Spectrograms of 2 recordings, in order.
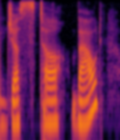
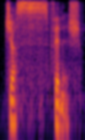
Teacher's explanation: so we don't have to say the T here in just we can drop it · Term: drop the T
